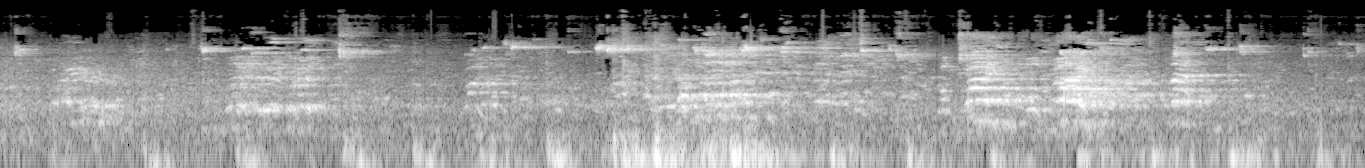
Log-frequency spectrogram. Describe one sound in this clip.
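Young men shout and call out in a large echoing gym.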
